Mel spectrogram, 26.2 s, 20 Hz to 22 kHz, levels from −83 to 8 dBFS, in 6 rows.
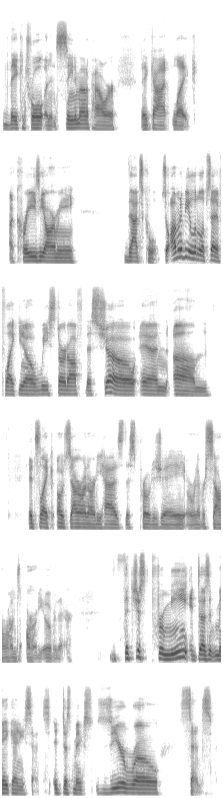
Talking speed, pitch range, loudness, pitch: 140 wpm, 100-125 Hz, -29 LUFS, 115 Hz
